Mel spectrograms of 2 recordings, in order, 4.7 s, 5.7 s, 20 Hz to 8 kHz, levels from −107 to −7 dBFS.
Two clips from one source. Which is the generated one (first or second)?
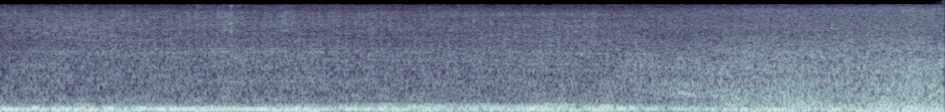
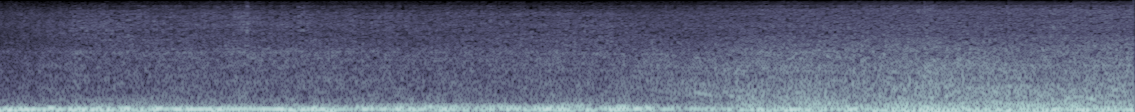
second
